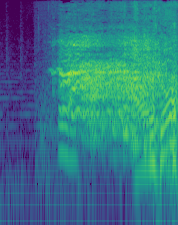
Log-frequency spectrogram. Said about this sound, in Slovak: Takto nejak by mal znieť kôň.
